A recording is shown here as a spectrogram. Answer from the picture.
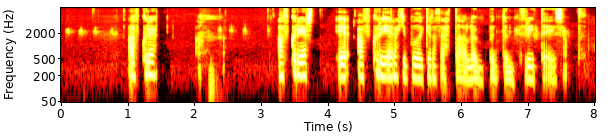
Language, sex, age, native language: Icelandic, female, 20-29, Icelandic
